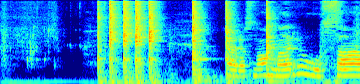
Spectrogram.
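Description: A whisk clatters quickly against the side of a metal pot.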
